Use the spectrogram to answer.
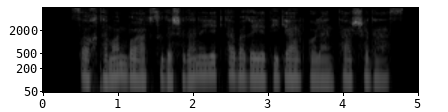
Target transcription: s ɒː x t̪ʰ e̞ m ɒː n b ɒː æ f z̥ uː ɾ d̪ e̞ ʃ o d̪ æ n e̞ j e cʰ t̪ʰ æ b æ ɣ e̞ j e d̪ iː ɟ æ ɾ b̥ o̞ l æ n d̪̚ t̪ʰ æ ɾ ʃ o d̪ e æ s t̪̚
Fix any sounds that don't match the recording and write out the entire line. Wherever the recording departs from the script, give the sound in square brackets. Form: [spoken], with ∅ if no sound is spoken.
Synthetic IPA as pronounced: s ɒː x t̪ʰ e̞ m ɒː n b ɒː æ f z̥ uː [∅] d̪ e̞ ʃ o d̪ æ n e̞ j e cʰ t̪ʰ æ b æ ɣ e̞ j e d̪ iː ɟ æ ɾ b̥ o̞ l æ n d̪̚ t̪ʰ æ ɾ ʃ o d̪ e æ s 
